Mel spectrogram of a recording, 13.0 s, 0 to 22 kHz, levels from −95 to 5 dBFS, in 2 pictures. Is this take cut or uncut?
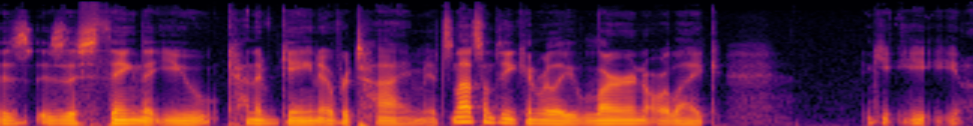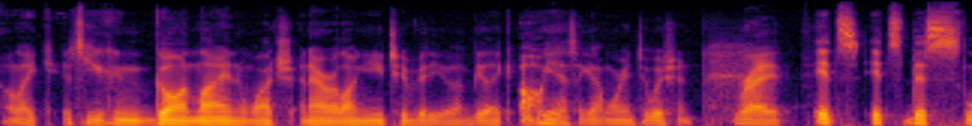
cut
